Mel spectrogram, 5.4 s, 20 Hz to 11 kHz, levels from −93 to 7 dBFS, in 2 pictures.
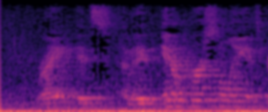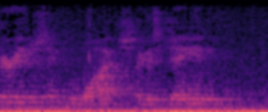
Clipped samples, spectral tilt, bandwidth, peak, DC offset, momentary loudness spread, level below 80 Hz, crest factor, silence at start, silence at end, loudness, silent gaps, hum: under 0.1%; -5.5 dB/octave; 9 kHz; -12 dBFS; under 0.1%; 5 LU; -30 dBFS; 12 dB; 0 s; 0 s; -36 LUFS; none; none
